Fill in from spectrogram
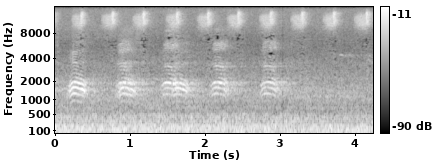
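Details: A male Eastern Koel (Stormbird) on Queensland's Sunshine Coast in February 2020 calls five arched, mid-pitched notes roughly every half second, then falls silent while a steady, rhythmic high-pitched buzzing continues.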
